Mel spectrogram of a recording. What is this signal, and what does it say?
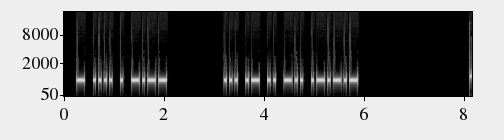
Morse code, heard as a keyed tone, about 21 wpm, 700 Hz. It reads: THEY SAID.
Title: 3x Word-Spacing - Sentences from Top 100 Words - 22wpm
